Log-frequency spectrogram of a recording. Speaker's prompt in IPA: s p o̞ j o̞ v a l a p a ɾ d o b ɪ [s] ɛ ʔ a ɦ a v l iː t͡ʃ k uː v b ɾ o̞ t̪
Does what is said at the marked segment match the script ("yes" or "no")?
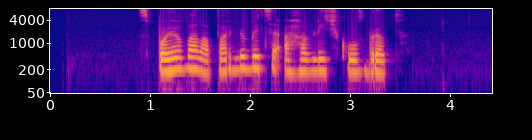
no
